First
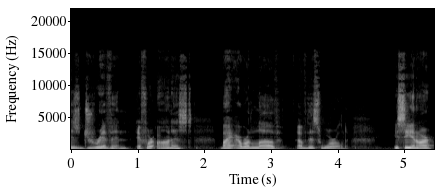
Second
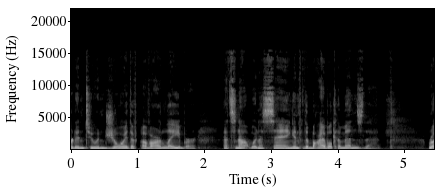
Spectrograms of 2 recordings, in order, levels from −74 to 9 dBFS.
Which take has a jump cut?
second; 4 cuts; at 1.0 s, 2.8 s, 3.4 s, 3.9 s

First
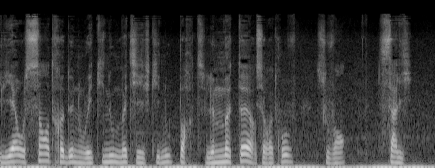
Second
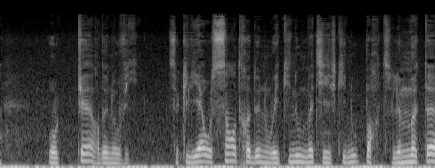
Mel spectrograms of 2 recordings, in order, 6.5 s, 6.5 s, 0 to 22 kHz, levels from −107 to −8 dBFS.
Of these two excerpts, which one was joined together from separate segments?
first; 1 cut; at 3.8 s

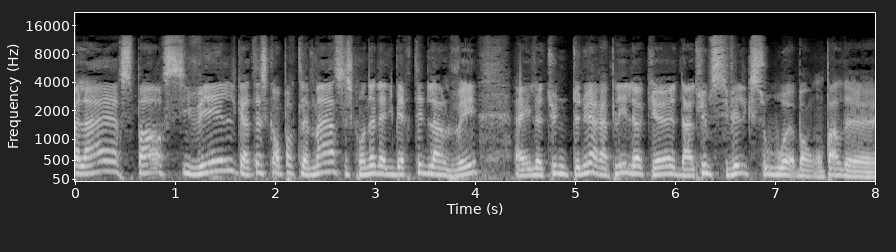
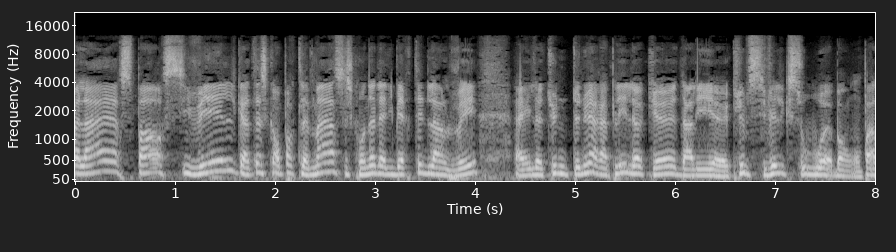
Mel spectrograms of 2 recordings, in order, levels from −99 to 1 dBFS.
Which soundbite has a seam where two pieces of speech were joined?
first; 1 cut; at 6.2 s

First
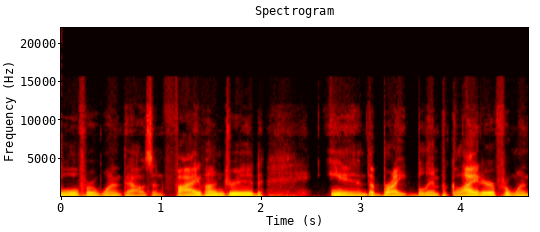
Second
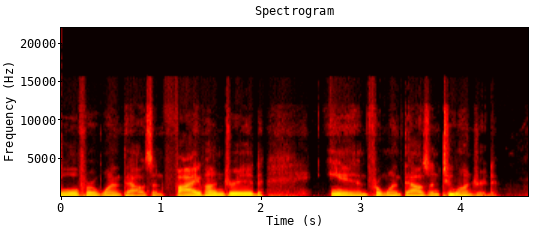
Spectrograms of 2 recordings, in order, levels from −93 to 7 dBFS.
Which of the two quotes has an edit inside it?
second; 1 cut; at 3.1 s

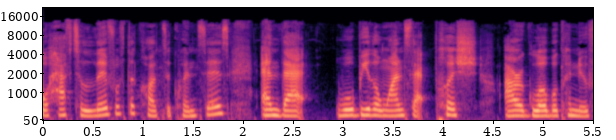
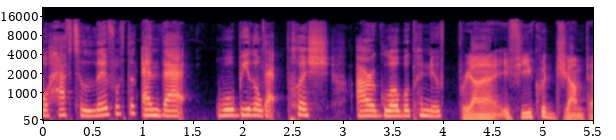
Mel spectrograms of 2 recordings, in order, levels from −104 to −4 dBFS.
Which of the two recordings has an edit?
second; 3 cuts; at 0.9 s, 2.2 s, 4.0 s

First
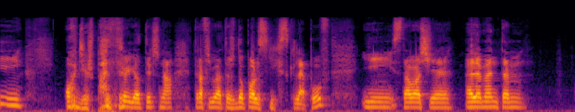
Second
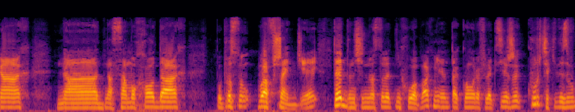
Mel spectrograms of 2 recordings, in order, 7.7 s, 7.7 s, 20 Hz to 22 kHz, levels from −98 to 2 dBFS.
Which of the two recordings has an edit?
second; 4 cuts; at 1.4 s, 3.4 s, 4.2 s, 4.6 s

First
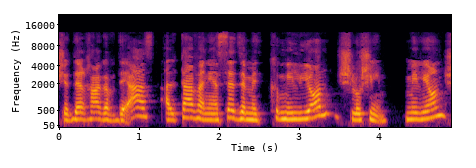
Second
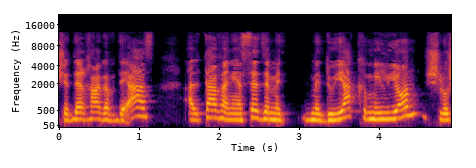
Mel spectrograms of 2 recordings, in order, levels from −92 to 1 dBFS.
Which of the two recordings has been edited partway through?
first; 2 cuts; at 1.2 s, 2.6 s

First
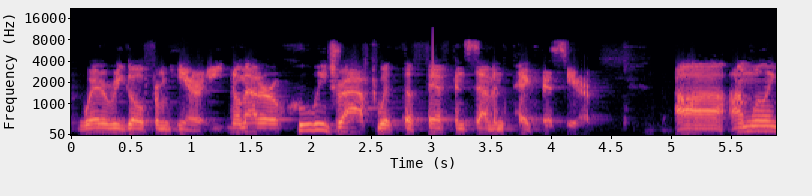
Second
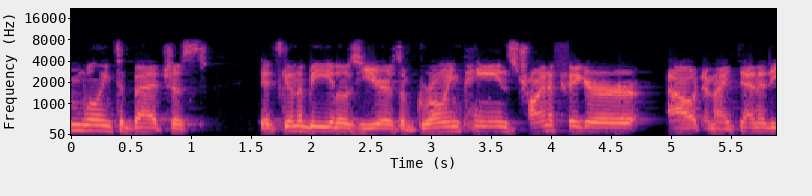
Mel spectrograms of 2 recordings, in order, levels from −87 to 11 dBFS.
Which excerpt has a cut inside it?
second; 2 cuts; at 1.4 s, 2.2 s

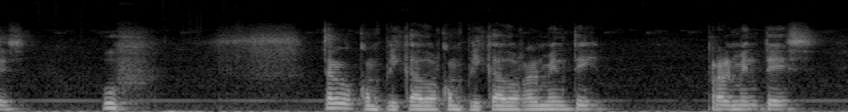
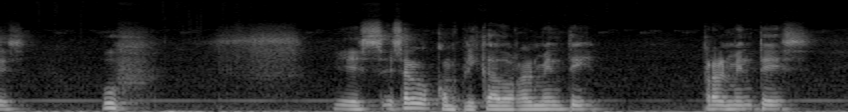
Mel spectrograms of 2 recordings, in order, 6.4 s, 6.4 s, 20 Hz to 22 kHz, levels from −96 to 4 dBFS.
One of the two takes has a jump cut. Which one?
first; 2 cuts; at 2.4 s, 3.3 s

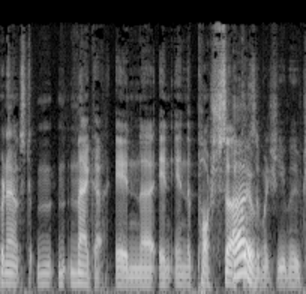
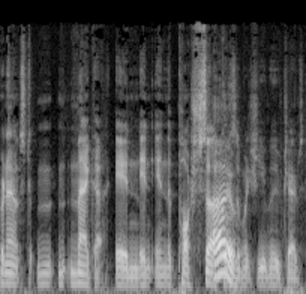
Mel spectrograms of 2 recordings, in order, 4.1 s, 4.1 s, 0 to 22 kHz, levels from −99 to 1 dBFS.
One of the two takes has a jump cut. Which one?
second; 1 cut; at 1.8 s

